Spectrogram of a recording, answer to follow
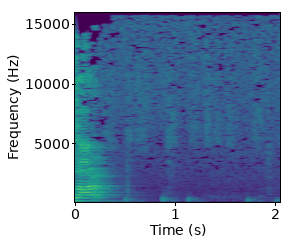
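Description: Felt-tip marker writing on a whiteboard: a few short, faint strokes as a word is written by hand.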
